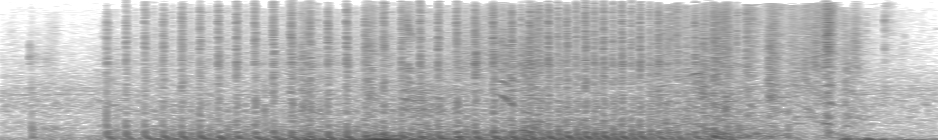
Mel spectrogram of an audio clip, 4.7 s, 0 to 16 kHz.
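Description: Rapid automatic gunfire from Call of Duty Black Ops 4 rattles on continuously at close range, dense bursts of shots sustained for several seconds.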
